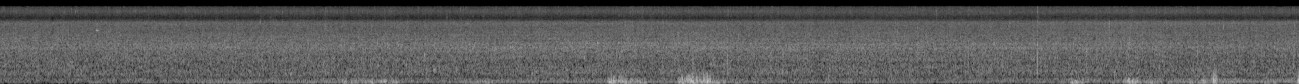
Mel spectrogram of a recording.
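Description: Heavy rain falling on a car's roof and windshield, heard from inside the car as a steady hiss. A few low thumps come about six and seven seconds in and again near the end.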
